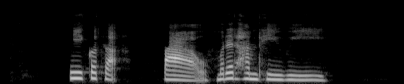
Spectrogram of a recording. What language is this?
Thai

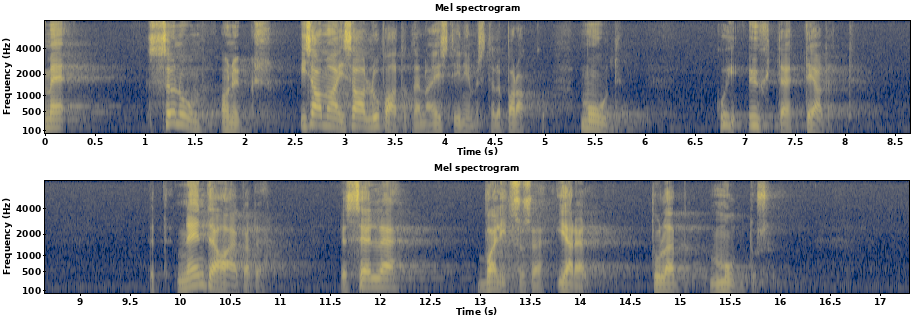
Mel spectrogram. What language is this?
Estonian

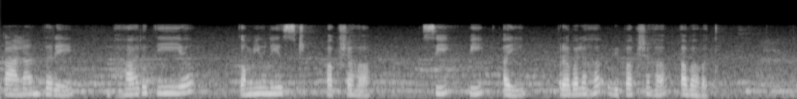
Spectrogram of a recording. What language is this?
Sanskrit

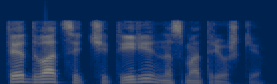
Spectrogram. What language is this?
Russian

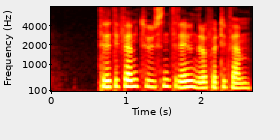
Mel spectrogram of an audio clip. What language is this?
Norwegian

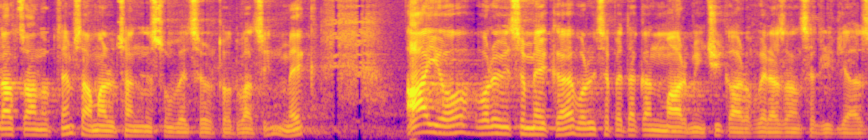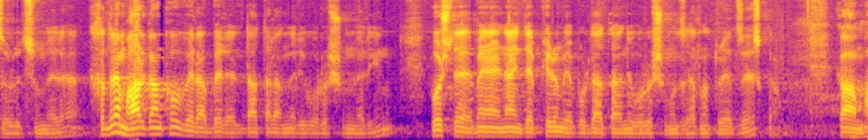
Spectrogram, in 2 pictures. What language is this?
Turkish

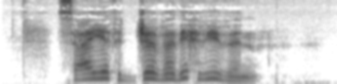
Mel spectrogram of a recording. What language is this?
Kabyle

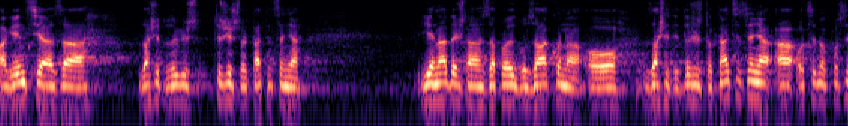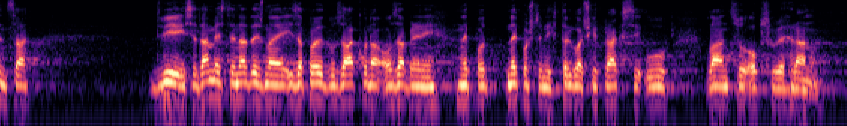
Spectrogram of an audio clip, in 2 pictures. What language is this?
Croatian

